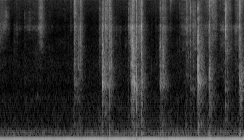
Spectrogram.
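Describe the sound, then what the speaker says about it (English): A tarot card deck being shuffled by hand gives several quick papery riffling bursts, close and fairly soft, over a steady low background hum. "Do a couple more good shuffles"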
